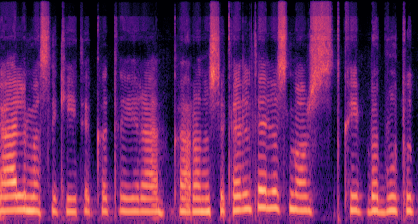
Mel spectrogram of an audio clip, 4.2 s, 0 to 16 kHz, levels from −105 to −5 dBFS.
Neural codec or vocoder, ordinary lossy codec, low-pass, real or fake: codec, 44.1 kHz, 2.6 kbps, SNAC; Opus, 16 kbps; 14.4 kHz; fake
